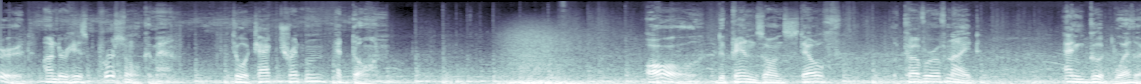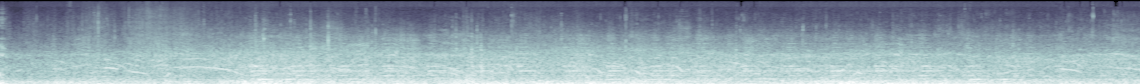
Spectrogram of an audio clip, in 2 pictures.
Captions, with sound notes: under his personal command, to attack Trenton at dawn. All depends on stealth, cover of night, and good weather. (splashing) (triumphant music)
